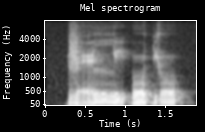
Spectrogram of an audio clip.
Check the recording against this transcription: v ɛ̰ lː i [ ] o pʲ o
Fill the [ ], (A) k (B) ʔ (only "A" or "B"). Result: B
